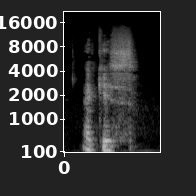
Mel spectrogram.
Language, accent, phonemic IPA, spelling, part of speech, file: French, Canada, /a.kis/, acquissent, verb, LL-Q150 (fra)-acquissent.wav
- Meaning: third-person plural imperfect subjunctive of acquérir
